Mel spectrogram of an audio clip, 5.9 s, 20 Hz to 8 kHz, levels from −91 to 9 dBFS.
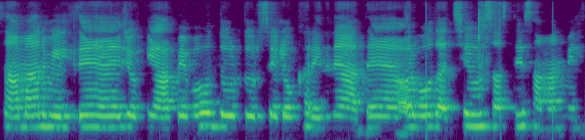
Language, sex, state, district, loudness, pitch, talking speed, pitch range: Hindi, female, Bihar, Jahanabad, -16 LUFS, 205 Hz, 225 wpm, 195-215 Hz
